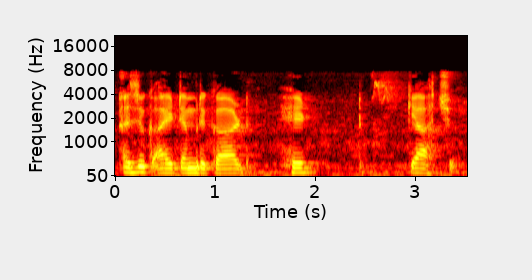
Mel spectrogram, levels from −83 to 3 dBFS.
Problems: constant background noise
